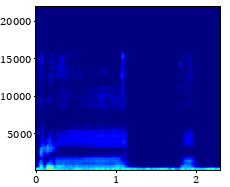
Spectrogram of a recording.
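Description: Small dog whining: one wavering high-pitched whine lasting about a second, then a brief short squeak near the end, over the low steady rumble of a car cabin.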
